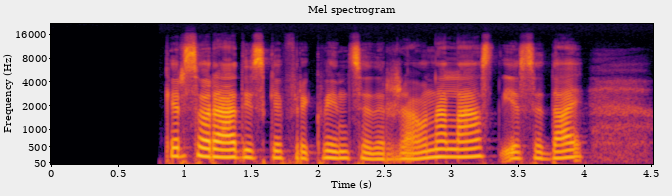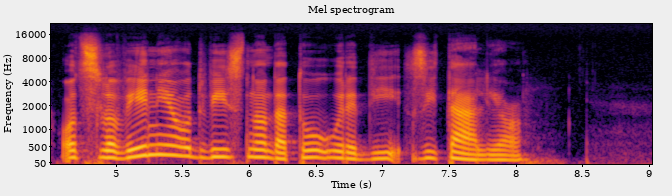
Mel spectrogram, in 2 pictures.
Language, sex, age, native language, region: Slovenian, female, 60+, Slovenian, Savinja region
